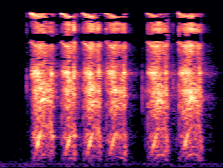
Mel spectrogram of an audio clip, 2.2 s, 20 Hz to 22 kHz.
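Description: Milwaukee M12 Fuel brushless right-angle impact wrench run unloaded on its highest speed setting, its motor whirring in a rapid series of short trigger bursts.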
